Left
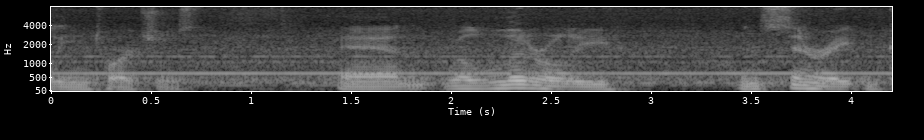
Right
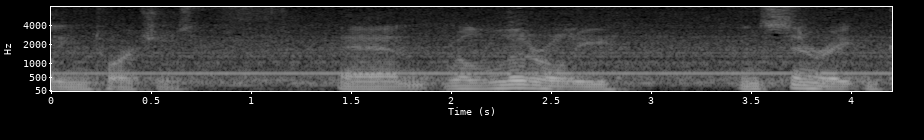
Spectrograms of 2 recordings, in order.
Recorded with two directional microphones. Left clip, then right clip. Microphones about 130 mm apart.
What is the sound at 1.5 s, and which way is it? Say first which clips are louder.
Speech: left 3 dB; 15° right (ahead or behind).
